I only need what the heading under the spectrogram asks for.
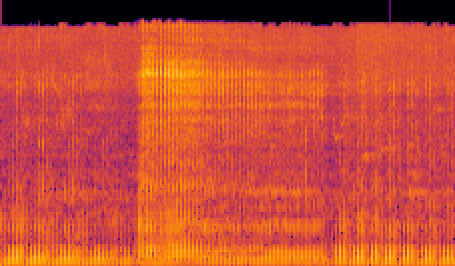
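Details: Cheetah cuddling and purring: strong fast-pulsed low rumble, interrupted for about two seconds by a broad rustling noise, then the throbbing purr resumes.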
